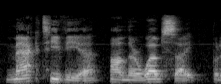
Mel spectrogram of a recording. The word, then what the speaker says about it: McTiVia: this video, we're going to set up for the first time the McTiVia Multimedia Remote Desktop Receiver.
